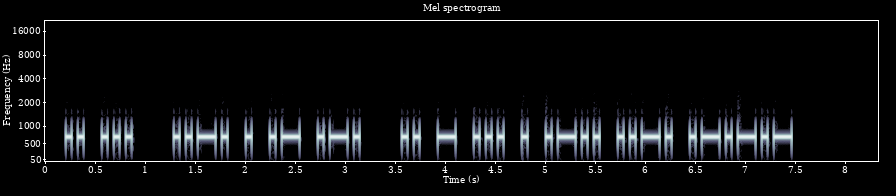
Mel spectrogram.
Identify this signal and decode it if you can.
Morse code, heard as a keyed tone, about 20 wpm, 700 Hz. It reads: IS FEAR ITSELF.
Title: Sentences with 8-Word Phrases - Spoken Beginning - 20wpm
